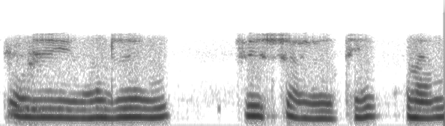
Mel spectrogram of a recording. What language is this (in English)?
Urdu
